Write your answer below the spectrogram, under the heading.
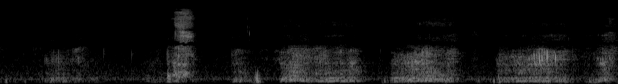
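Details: Indoors, two corgis tussle playfully for dominance: rough growling swells in several half-second to one-second bouts, with a sharp higher snap and panting-like breaths between.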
